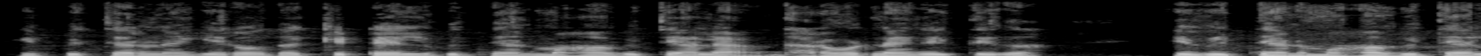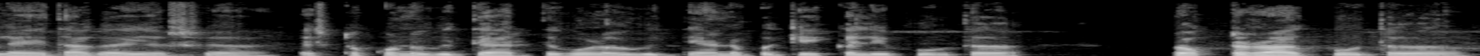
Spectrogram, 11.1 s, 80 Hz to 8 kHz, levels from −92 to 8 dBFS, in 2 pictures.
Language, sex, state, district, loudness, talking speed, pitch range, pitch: Kannada, male, Karnataka, Dharwad, -22 LUFS, 120 wpm, 130-140 Hz, 135 Hz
